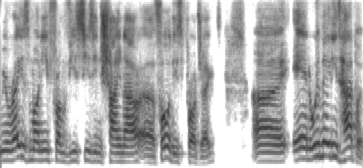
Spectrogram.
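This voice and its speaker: In a very clean recording with a silent background, a man with a French accent speaks at a moderate pace, his pitch fairly high with ordinary variation. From France. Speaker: tech company CEO. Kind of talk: interview. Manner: halting, with many fillers and repeats.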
